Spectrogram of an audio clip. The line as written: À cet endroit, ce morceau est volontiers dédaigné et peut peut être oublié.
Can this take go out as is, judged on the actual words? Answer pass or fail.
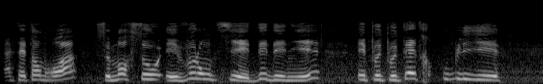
pass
